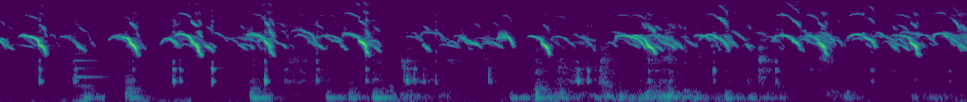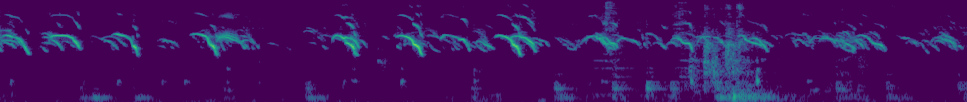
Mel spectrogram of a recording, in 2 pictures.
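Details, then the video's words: Chicks aged eight days peep constantly, high sharp down-slurred notes tumbling over each other, with a few low bumps and a brief rustling noise near the end. "Chicks Chirping Sounds - Baby Chicken Sounds"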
